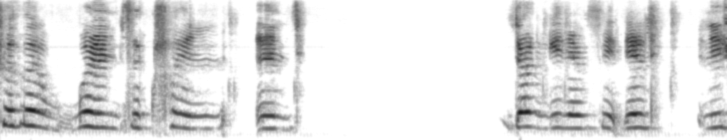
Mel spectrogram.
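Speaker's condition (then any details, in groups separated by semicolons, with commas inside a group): Cerebral palsy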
